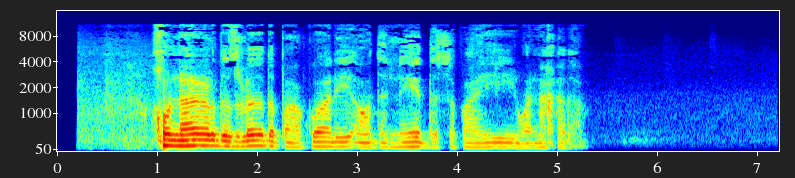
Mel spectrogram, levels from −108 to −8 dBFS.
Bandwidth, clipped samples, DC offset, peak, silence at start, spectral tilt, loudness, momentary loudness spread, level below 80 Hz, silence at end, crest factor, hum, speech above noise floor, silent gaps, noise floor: 11.5 kHz; under 0.1%; under 0.1%; -4 dBFS; 0.5 s; -7.5 dB/octave; -25 LUFS; 19 LU; -62 dBFS; 2 s; 22 dB; none; 48 dB; none; -73 dBFS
